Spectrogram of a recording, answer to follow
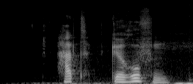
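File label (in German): "hat gerufen", German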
